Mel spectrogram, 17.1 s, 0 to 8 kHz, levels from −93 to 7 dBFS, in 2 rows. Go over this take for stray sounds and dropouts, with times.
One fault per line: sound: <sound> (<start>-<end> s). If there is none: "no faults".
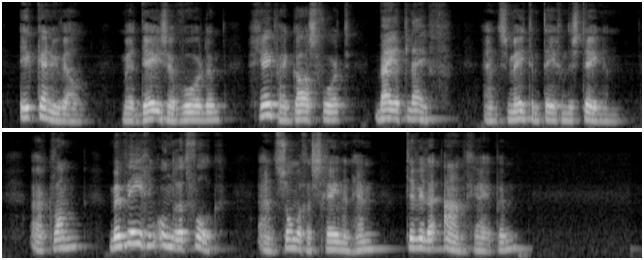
no faults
